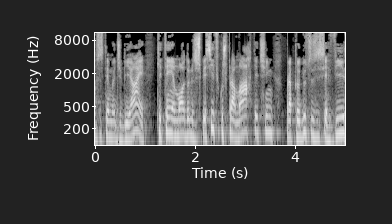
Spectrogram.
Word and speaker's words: BI: vez mais chamados de sistemas de bebê ou sistemas de bi ai usando a pronúncia do inglês sendo que biai são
